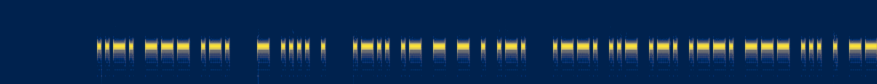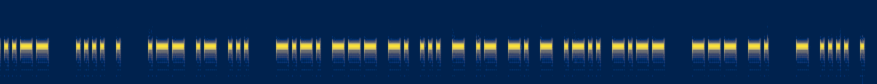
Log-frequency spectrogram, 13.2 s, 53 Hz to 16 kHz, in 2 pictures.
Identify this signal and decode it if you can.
Morse code, heard as a keyed tone, about 40 wpm, 700 Hz. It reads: FOR THE LATTER PURPOSE, HE WAS CONSTANTLY ON THE
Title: Sentences from Top 1600 Words 40wpm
